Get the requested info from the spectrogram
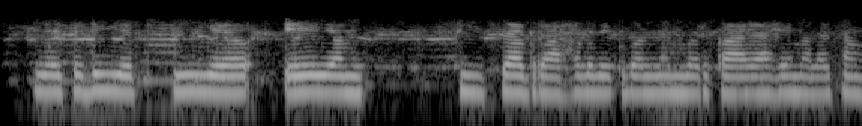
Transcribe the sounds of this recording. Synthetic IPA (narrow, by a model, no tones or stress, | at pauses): jesɖiepʰsieeem | sisaɡɾaːɦəkd̪eːkʰbəlnɐmbəɾkaːjaɦemɐlasã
